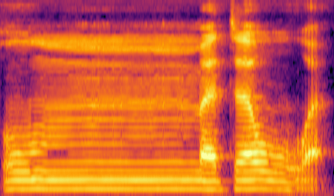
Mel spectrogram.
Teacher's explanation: mim berharakat tasydid ini ditahan dulu bunyi suara mnya sepanjang dua harakat karena terdapat hukum tajwid berupa bacaan ghunah maka jangan hanya sekedar ummat tapi ditahan dulu ummata wa kemudian pada lafal Di sini ada tan, yaitu ta yang berharakat tanwin.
